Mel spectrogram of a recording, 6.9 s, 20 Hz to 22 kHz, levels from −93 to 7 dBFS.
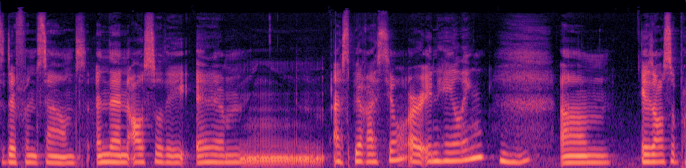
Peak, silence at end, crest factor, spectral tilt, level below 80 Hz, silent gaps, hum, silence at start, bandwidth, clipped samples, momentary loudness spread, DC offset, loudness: -4 dBFS; 0 s; 18 dB; -5 dB/octave; -54 dBFS; none; none; 0 s; 16.5 kHz; under 0.1%; 5 LU; under 0.1%; -21 LUFS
